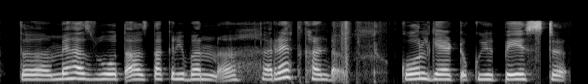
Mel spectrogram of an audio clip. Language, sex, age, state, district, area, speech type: Kashmiri, female, 30-45, Jammu and Kashmir, Baramulla, rural, spontaneous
